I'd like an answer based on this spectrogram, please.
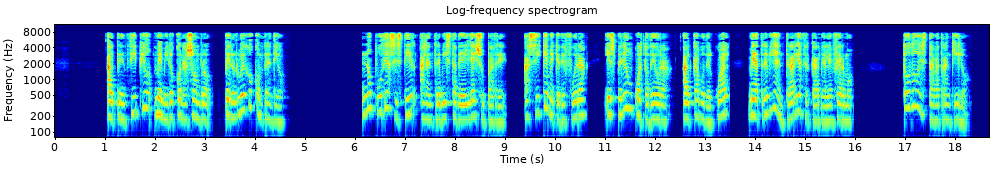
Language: Spanish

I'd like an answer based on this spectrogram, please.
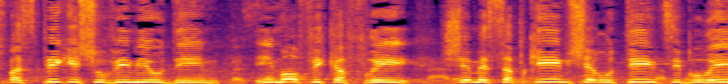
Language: Hebrew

